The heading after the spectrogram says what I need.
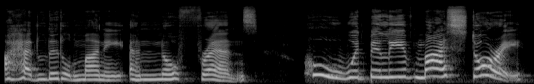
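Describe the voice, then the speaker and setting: A woman's voice: a little high, expressive, slow pace. A woman playing a wronged countess in a radio play, speaking with formal, earnest dignity. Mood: distressed, pleading.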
